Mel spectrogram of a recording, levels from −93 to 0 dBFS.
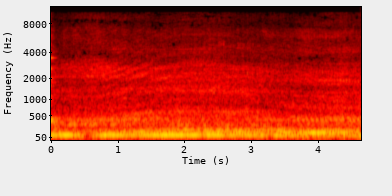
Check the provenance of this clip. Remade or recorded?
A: recorded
